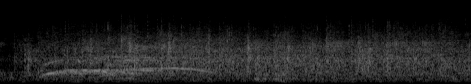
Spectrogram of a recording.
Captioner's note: crowd applauds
